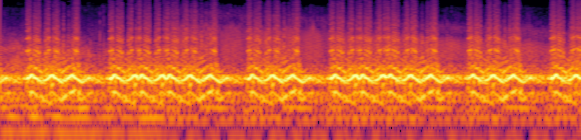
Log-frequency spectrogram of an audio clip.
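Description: Hardstyle electronic music: a synthesizer tone warbling rapidly up and down in pitch over a steady low synth drone.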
